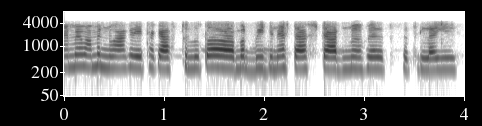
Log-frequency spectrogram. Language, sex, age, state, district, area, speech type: Odia, female, 18-30, Odisha, Subarnapur, urban, conversation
